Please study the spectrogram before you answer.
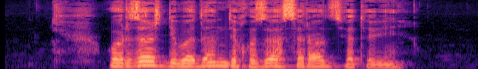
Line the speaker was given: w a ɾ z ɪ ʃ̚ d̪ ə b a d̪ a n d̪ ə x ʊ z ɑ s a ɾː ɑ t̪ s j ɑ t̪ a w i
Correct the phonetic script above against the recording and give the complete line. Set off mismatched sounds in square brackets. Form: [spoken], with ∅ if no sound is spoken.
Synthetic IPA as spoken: w a ɾ z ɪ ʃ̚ d̪ ə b a d̪ a n d̪ ə x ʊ z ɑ s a [ɾ] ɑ t̪ [z] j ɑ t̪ a w i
